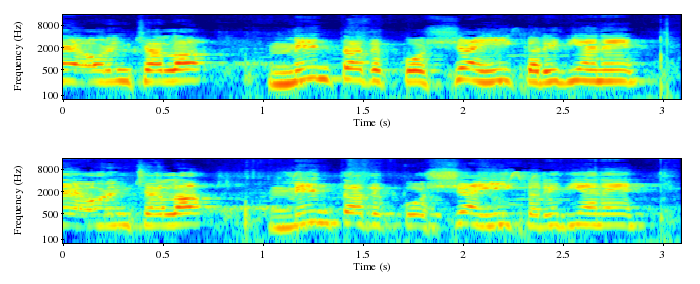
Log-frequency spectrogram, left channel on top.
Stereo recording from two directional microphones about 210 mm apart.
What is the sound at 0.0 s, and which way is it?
A man's voice, 20° left (ahead or behind).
